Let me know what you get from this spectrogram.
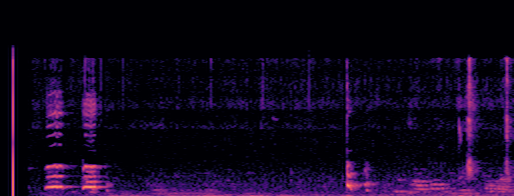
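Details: Baby monkey calling repeatedly for its father to arrive with food: pairs of short, high, squealing cries, then a stretch of low humming background before more clustered squeaks and chirps.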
